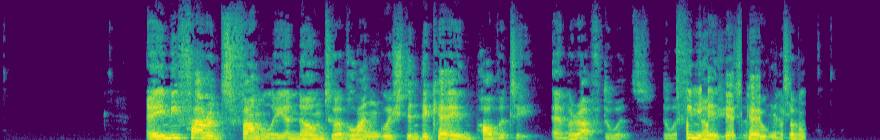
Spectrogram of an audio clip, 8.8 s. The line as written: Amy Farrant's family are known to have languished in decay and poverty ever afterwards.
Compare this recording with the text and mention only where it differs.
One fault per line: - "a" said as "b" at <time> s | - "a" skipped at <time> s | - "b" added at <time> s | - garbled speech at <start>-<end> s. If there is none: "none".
- garbled speech at 6.6-8.1 s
